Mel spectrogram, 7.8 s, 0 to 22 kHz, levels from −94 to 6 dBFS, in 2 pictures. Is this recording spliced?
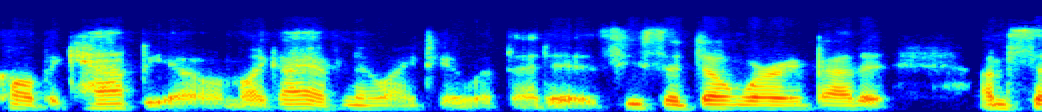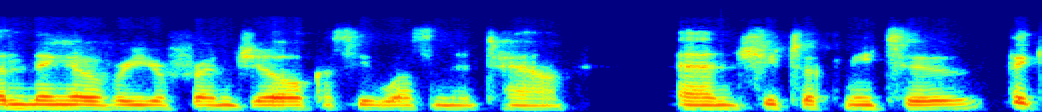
no; 0 cuts

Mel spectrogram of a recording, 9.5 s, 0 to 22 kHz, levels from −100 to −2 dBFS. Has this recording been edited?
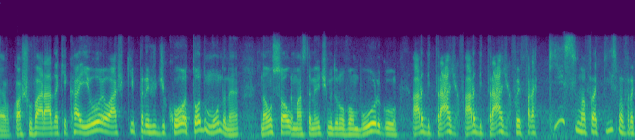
yes; 2 cuts; at 4.4 s, 6.9 s

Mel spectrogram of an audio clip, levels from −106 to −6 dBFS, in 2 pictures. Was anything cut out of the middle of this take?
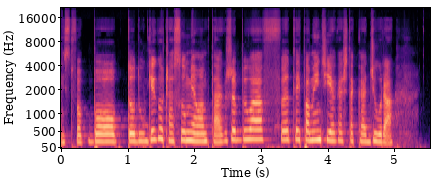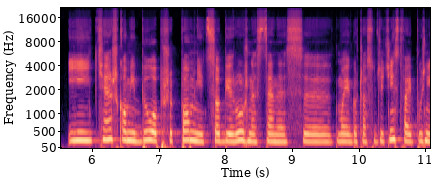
no; 0 cuts

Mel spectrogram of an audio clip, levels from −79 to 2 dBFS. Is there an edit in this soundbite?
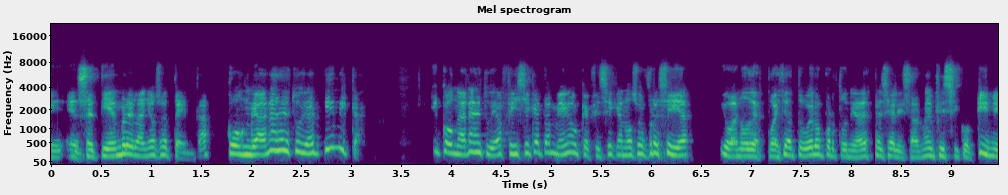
yes; 1 cut; at 1.7 s

